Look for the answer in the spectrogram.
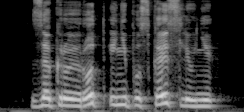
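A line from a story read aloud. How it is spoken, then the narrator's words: Rough interrupting voice. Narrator (Russian): Грубо ворвался голос Кита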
